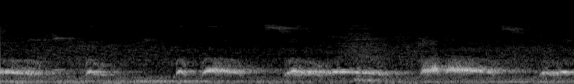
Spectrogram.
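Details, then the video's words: Thai dove calling kích bổi: a rapid run of short mid-pitched coos leading into longer rolling notes, with soft high chirps of other birds now and then. "Tiếng Chim Cu Thái Kích Bổi"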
